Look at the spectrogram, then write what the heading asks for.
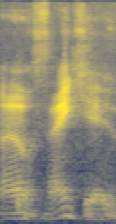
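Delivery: loud little goblin woman character voice. Voicing a character handed six gold for two drinks, little goblin woman voice. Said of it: "like little goblin woman".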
